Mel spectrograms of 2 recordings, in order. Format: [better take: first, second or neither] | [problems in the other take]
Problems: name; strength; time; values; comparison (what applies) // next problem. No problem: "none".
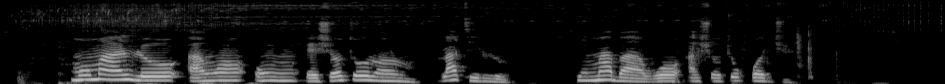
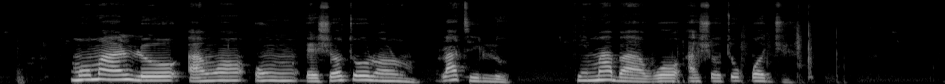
second | noise reduction (classical method Wiener filter)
